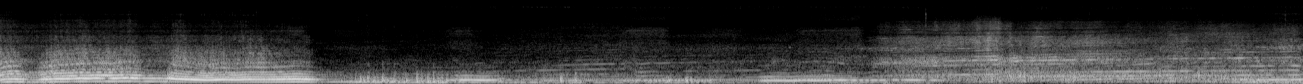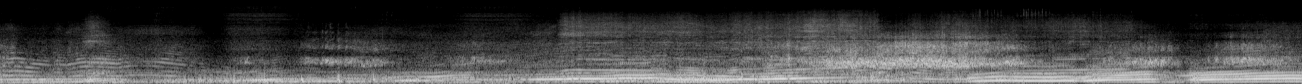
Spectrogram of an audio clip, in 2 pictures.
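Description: A car engine revs hard and roars up and down as the car races past.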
